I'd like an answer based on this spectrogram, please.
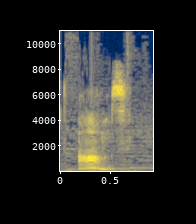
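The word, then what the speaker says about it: alms: आर्म्स, खैरात, आर्म्स खैरात। एल ये अल्फाबेट एल है और ये साइलेंट है।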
